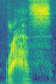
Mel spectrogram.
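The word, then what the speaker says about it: Reims: France I stopped at re or Raz as the French pronounce it which is uh the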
